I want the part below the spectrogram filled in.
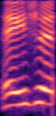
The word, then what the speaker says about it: Asia: My name is Asia.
